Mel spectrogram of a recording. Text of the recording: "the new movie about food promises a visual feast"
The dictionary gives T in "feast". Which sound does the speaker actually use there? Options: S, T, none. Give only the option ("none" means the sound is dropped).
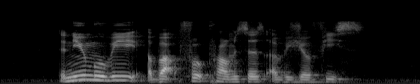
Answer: none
